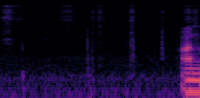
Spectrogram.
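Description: Pokémon trading cards sliding and flicking against one another as a hand leafs through a pack: a few soft scrapes and light ticks. A man starts speaking near the end.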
